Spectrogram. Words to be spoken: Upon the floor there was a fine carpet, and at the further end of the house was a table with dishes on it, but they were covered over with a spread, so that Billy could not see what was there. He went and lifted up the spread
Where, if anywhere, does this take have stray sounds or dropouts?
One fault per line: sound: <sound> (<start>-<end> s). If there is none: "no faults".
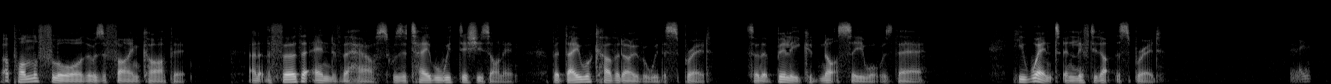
sound: laugh (12.9-13.1 s)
